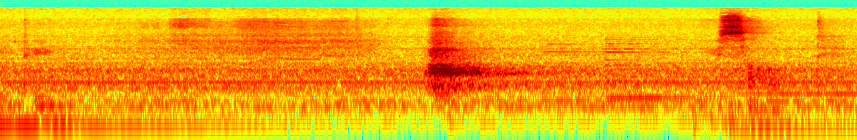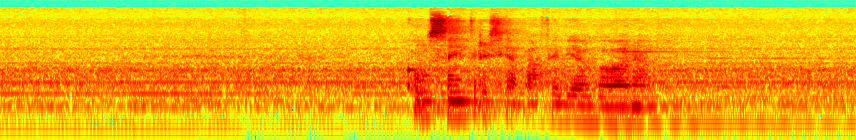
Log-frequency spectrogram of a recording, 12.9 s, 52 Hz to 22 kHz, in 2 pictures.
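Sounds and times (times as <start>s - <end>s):
steady low hum: 0.0s - 12.8s
soft exhale: 1.2s - 4.0s
breathy inhale: 1.2s - 4.1s
speech: 9.6s - 11.6s.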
